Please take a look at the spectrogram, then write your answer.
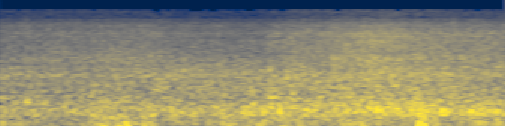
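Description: Ocean surf at Klotok beach in Wonogiri, a broad continuous wash of breaking waves with wind noise buffeting the microphone, loud and steady throughout.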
